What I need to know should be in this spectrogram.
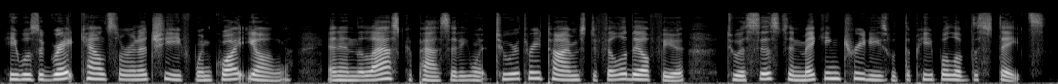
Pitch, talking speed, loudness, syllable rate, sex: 220 Hz, 195 wpm, -18 LUFS, 5.1 syllables/s, female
